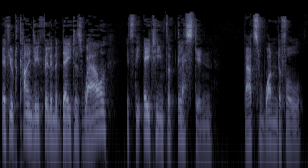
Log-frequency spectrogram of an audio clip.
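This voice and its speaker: Villain prince for a storybook, read by a man: smug, commanding, politely menacing, measured. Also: fairly low pitch, fairly even intonation, darkish tone. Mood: smug satisfaction.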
